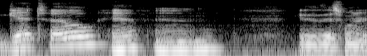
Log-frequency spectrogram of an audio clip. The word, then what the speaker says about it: Geto: It's spelled Geto, but pronounced as ghetto.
